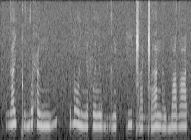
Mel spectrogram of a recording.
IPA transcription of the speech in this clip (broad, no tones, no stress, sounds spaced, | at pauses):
ɡ a i̯ ǃ ə̤ d u ħ ʏ u̯ mː i̤ | ɗ ɔ i̯ ŋ ɛ f ə l ʏ w b ə̤ ɡ a̤ ŋ kː i ɡ͡ǁ a ɡ͡ǁ a ŋ a̤ w b u dˤ ɛ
